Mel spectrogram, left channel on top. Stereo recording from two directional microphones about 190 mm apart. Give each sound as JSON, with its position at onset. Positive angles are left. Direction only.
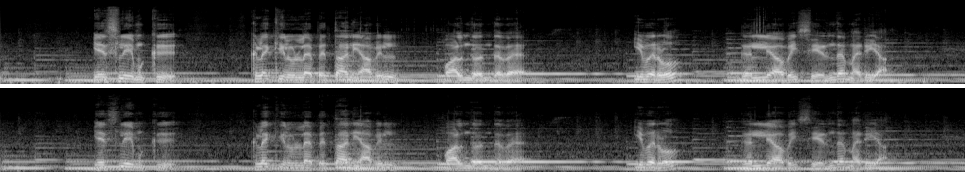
{"t": 0.9, "sound": "speech", "side_deg": 30}
{"t": 6.3, "sound": "speech", "side_deg": 15}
